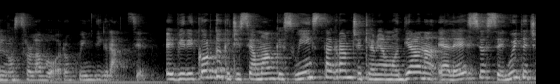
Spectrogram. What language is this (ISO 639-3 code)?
ita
